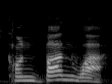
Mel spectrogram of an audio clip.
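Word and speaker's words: こんばんは: It's konbanwa. Oh, wow. Konbanwa. All right, and with this, now that I've finished correcting Sanji's pronunciation, also everyone can say hello to Alain from BMC Studio.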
